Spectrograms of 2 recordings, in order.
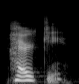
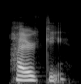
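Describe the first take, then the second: No difference in how they are said.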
